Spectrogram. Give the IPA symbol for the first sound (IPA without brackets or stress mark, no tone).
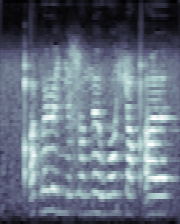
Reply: qʼ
